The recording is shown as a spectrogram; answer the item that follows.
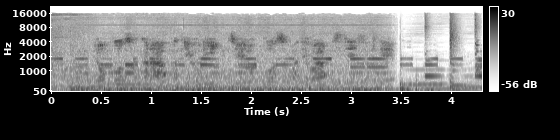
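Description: Low rumble of a bullet train at a station platform with voices over it, under a music track with long held notes. About three and a half seconds in the rumble cuts off, leaving the music alone with sharp clicking percussion.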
